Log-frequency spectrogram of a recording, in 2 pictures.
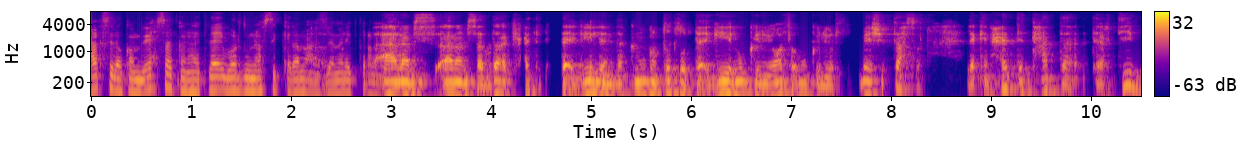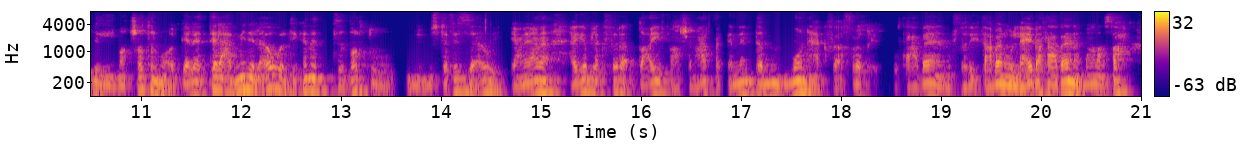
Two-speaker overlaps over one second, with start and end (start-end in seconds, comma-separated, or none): none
